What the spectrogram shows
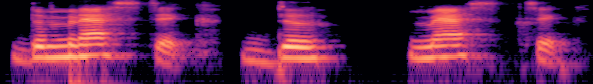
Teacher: The letter O changes to a schwa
